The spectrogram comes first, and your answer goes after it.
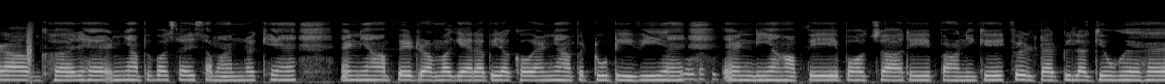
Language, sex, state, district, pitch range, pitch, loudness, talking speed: Hindi, female, Bihar, Gopalganj, 195-205 Hz, 200 Hz, -24 LUFS, 185 wpm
